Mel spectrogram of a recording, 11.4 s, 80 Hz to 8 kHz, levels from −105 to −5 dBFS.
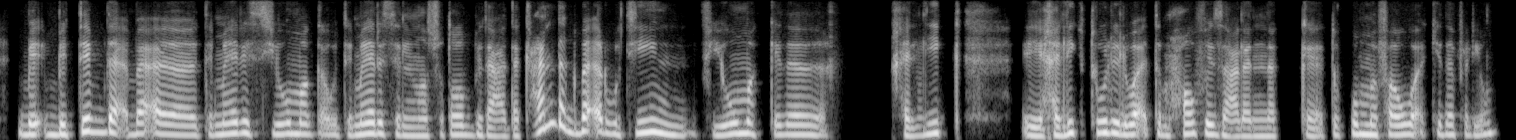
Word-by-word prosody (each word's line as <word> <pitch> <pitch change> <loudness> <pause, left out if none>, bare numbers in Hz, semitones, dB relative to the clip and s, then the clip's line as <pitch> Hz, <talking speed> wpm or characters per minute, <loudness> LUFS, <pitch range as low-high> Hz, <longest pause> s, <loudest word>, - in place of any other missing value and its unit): ب 205 -1 +1
بتبدأ 245 +5 +3
بَقى 210 -3 +2
تمارس 215 +3 -1
يومك 215 -1 0
أو - - -4
تمارس 210 +3 +1
النشاطات 185 +2 -2
بتاعتك، 175 -3 -4
عندك 300 - +2
بَقى - - +4
روتين 220 -2 +1
في 190 - -11
يومك 220 +2 +2
كده 200 -2 -1 0.5
خليك 195 +6 -3 0.5
يخليك 185 +5 +1
طول 240 +2 +2
الوقت 210 -1 +2
محافظ 210 +1 0
على 170 0 -1
إنك 170 0 -5
تكون 205 +2 0
مفوق 200 0 +2
كده 205 -1 -5
في 195 - -12
اليوم؟ 200 +4 -5
205 Hz, 140 wpm, -22 LUFS, 190-220 Hz, 0.5 s, بَقى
